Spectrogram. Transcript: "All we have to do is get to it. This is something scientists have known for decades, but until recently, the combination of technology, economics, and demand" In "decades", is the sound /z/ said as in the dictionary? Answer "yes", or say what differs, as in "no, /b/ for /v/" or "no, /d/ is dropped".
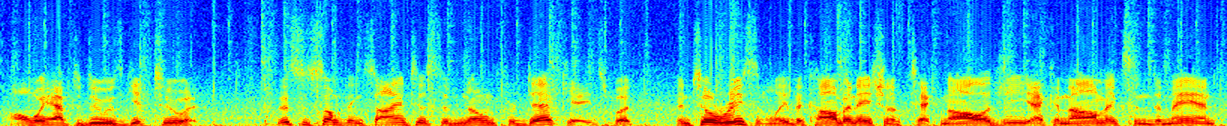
yes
